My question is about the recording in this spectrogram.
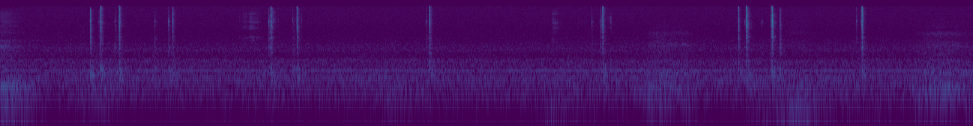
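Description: Faint, irregular clicks, about a dozen of them and some in quick pairs, from the controls of bench test equipment being switched and turned while the scope is set up for a step-response check. A faint steady electronic hum runs underneath.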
